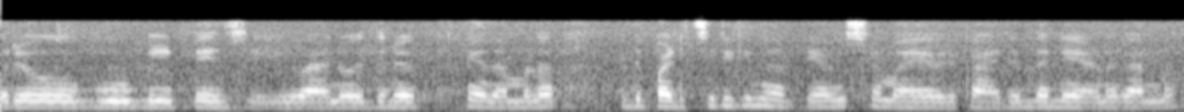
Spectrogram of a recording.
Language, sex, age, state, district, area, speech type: Malayalam, female, 30-45, Kerala, Kollam, rural, spontaneous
